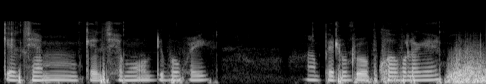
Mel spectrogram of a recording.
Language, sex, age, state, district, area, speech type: Assamese, female, 45-60, Assam, Dibrugarh, rural, spontaneous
